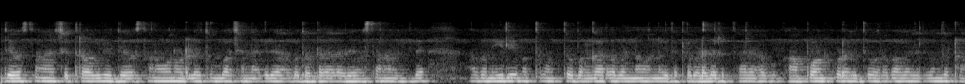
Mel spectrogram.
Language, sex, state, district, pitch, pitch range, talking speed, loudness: Kannada, male, Karnataka, Dharwad, 145 Hz, 140-145 Hz, 135 wpm, -16 LUFS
